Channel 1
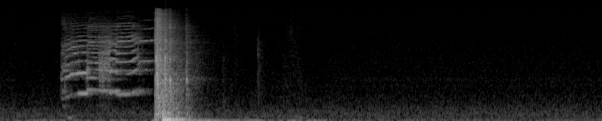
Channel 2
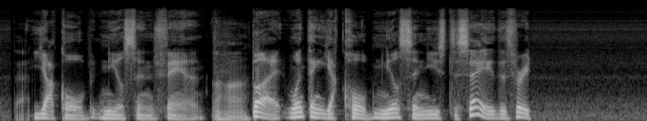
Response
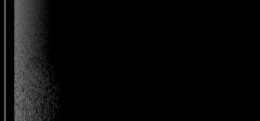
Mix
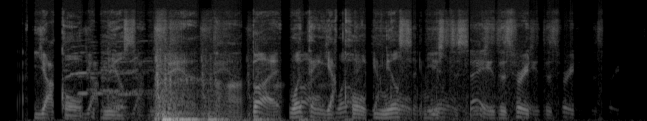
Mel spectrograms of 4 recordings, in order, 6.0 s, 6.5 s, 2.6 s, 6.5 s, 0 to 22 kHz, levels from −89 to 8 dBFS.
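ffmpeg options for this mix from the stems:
-filter_complex "[0:a]equalizer=frequency=85:width_type=o:width=1:gain=8.5,volume=-18dB,asplit=3[link_01][link_02][link_03];[link_02]volume=-12.5dB[link_04];[link_03]volume=-10dB[link_05];[1:a]aderivative,acompressor=threshold=-38dB:ratio=10,acrusher=bits=8:mix=0:aa=0.000001,volume=-1.5dB,asplit=3[link_06][link_07][link_08];[link_07]volume=-10dB[link_09];[link_08]apad=whole_len=265583[link_10];[link_01][link_10]sidechaingate=range=-33dB:threshold=-57dB:ratio=16:detection=peak[link_11];[2:a]atrim=start_sample=2205[link_12];[link_04][link_12]afir=irnorm=-1:irlink=0[link_13];[link_05][link_09]amix=inputs=2:normalize=0,aecho=0:1:455|910|1365|1820|2275|2730:1|0.46|0.212|0.0973|0.0448|0.0206[link_14];[link_11][link_06][link_13][link_14]amix=inputs=4:normalize=0,anlmdn=0.000398"

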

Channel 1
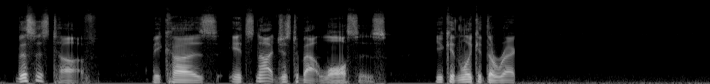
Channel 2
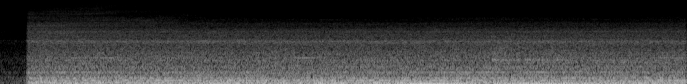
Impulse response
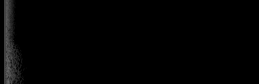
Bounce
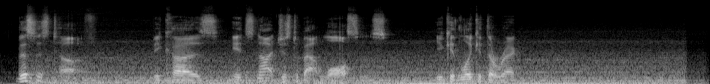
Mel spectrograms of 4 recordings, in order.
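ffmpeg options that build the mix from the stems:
-filter_complex "[0:a]volume=3dB,asplit=2[link_01][link_02];[link_02]volume=-16dB[link_03];[1:a]equalizer=frequency=3900:width=0.5:gain=-12,volume=-1dB,asplit=2[link_04][link_05];[link_05]volume=-13.5dB[link_06];[2:a]atrim=start_sample=2205[link_07];[link_03][link_07]afir=irnorm=-1:irlink=0[link_08];[link_06]aecho=0:1:194|388|582|776|970|1164|1358|1552|1746:1|0.58|0.336|0.195|0.113|0.0656|0.0381|0.0221|0.0128[link_09];[link_01][link_04][link_08][link_09]amix=inputs=4:normalize=0"

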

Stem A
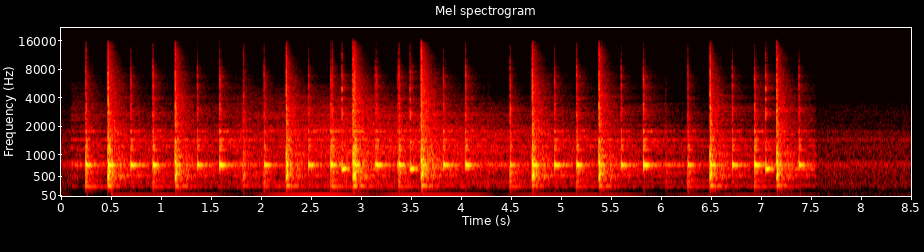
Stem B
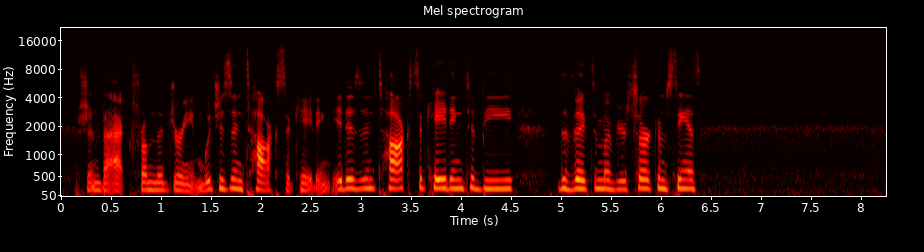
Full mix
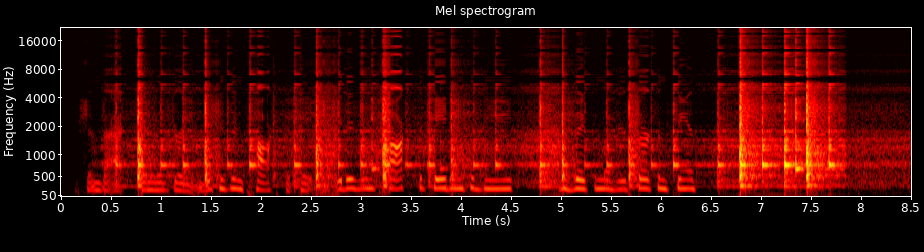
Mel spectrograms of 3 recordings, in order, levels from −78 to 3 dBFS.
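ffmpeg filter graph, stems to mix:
ffmpeg -i stem1.wav -i stem2.wav -filter_complex "[0:a]adelay=300,volume=1.5dB[link_01];[1:a]highshelf=frequency=5900:gain=-8,volume=-6dB,asplit=2[link_02][link_03];[link_03]apad=whole_len=388516[link_04];[link_01][link_04]sidechaincompress=threshold=-57dB:ratio=8:attack=40:release=390[link_05];[link_05][link_02]amix=inputs=2:normalize=0,highpass=100,equalizer=frequency=640:width_type=q:width=4:gain=-7,equalizer=frequency=1200:width_type=q:width=4:gain=5,equalizer=frequency=3700:width_type=q:width=4:gain=9,lowpass=frequency=4800:width=0.5412,lowpass=frequency=4800:width=1.3066,acrusher=samples=7:mix=1:aa=0.000001" out.wav

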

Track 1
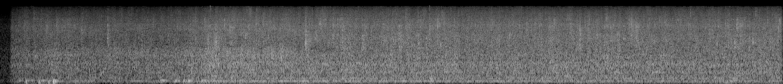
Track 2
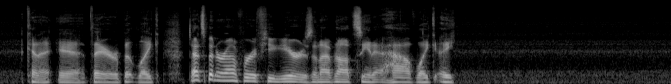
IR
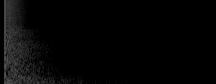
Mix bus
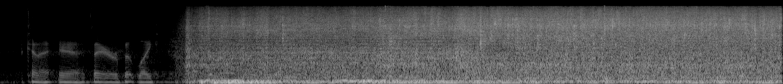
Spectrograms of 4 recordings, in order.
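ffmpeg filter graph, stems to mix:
-filter_complex "[0:a]adynamicequalizer=threshold=0.0141:dfrequency=4500:dqfactor=0.7:tfrequency=4500:tqfactor=0.7:attack=5:release=100:ratio=0.375:range=4:mode=boostabove:tftype=highshelf,adelay=1750,volume=1.5dB,asplit=2[link_01][link_02];[link_02]volume=-8.5dB[link_03];[1:a]acompressor=threshold=-33dB:ratio=1.5,volume=-16.5dB,asplit=3[link_04][link_05][link_06];[link_05]volume=-15dB[link_07];[link_06]apad=whole_len=422510[link_08];[link_01][link_08]sidechaincompress=threshold=-59dB:ratio=8:attack=16:release=108[link_09];[2:a]atrim=start_sample=2205[link_10];[link_03][link_07]amix=inputs=2:normalize=0[link_11];[link_11][link_10]afir=irnorm=-1:irlink=0[link_12];[link_09][link_04][link_12]amix=inputs=3:normalize=0,equalizer=frequency=85:width_type=o:width=0.92:gain=14.5,acompressor=threshold=-19dB:ratio=4"

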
